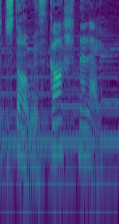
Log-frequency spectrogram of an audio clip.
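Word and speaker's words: Gâche Mêlée: How do I pronounce it to start with? Garche Mêlée. Garche Mêlée.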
